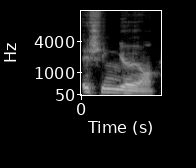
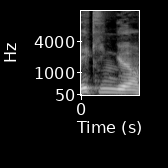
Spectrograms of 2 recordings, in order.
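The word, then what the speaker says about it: Hechinger: par Joseph Quinn et Fred Eschinger, ou Eckinger je crois qu'on prononce, mais bon, peu importe.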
